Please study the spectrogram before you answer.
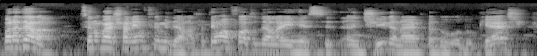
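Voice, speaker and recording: A man's voice: a little high, animated, fairly quick, fairly bright tone. A man co-hosting a casual film podcast, chatty and joking with wry asides. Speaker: podcast host.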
